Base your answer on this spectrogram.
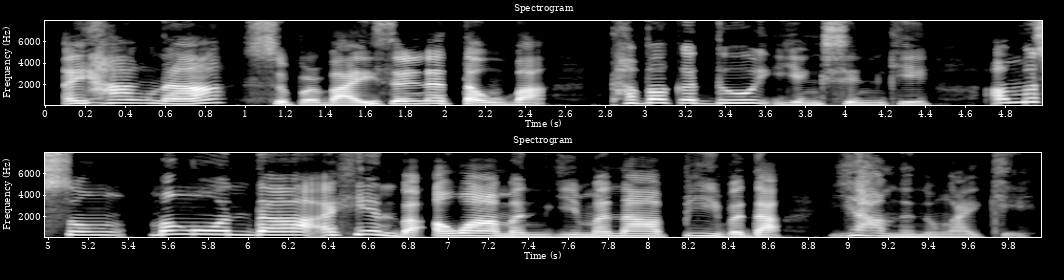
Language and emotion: Manipuri, happy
